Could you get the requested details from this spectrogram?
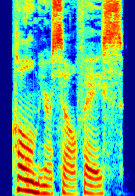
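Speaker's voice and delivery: gruff, rough voice. Reading a story aloud, a newcomer telling Ace to calm down: gruff voice. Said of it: "a gruff voice says".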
